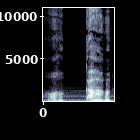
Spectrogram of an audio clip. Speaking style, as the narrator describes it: Sean croaked

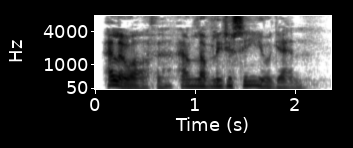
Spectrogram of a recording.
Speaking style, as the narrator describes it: Wren said, with her voice like warm velvet

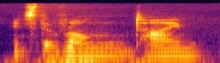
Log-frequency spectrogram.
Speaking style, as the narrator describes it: she sighed

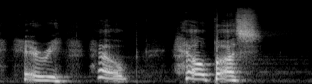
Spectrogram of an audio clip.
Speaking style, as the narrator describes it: Claire whimpering

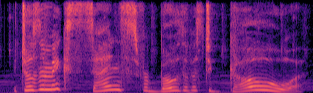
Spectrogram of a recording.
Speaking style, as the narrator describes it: he moaned

